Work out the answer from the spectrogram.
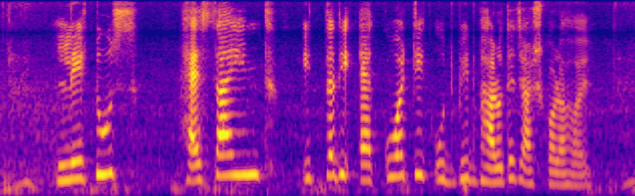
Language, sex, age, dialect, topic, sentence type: Bengali, female, 25-30, Standard Colloquial, agriculture, statement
